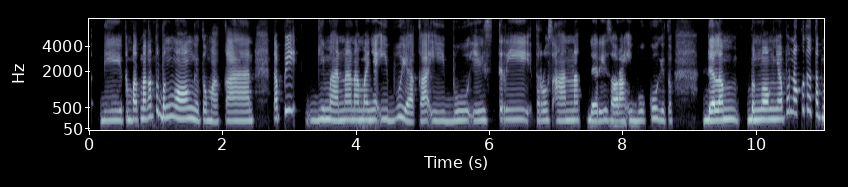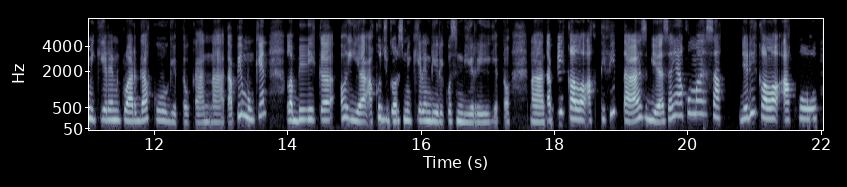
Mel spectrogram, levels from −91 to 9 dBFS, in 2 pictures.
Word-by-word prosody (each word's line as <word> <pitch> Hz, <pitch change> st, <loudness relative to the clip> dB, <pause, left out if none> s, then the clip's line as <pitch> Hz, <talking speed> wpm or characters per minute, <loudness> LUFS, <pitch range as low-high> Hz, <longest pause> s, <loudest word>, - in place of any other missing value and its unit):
di 205 Hz, +1 st, -4 dB
tempat 220 Hz, +2 st, -1 dB
makan 235 Hz, +4 st, +4 dB
tuh 275 Hz, -, -3 dB
bengong 250 Hz, -3 st, +4 dB
gitu, 205 Hz, -1 st, -4 dB
makan. 200 Hz, +1 st, 0 dB, 0.2 s
Tapi, 250 Hz, -, -1 dB, 0.2 s
gimana 210 Hz, +1 st, 0 dB
namanya 220 Hz, 0 st, +1 dB
ibu 230 Hz, +4 st, -4 dB
ya, 195 Hz, -5 st, +1 dB
Kak, 195 Hz, +3 st, 0 dB
ibu, 200 Hz, +1 st, -5 dB
istri, 220 Hz, +1 st, -3 dB
terus 205 Hz, +1 st, -3 dB
anak 210 Hz, +1 st, +1 dB
dari 195 Hz, -1 st, 0 dB
seorang 190 Hz, -2 st, +3 dB
ibuku, 205 Hz, +4 st, -4 dB
gitu. 200 Hz, -, -13 dB, 0.5 s
Dalam 215 Hz, +1 st, +6 dB
bengongnya 225 Hz, +1 st, +4 dB
pun, 395 Hz, +8 st, -7 dB
aku 360 Hz, +3 st, +1 dB
tetap 365 Hz, -, -3 dB
mikirin 220 Hz, -1 st, -3 dB
keluargaku, 205 Hz, 0 st, 0 dB
gitu 170 Hz, -1 st, -11 dB
kan. 170 Hz, +1 st, -7 dB
Nah, 175 Hz, -1 st, -4 dB
tapi 315 Hz, +2 st, 0 dB
mungkin 290 Hz, +5 st, -1 dB, 0.3 s
lebih 220 Hz, +2 st, 0 dB
ke 215 Hz, 0 st, +3 dB, 0.2 s
"Oh, 245 Hz, -, -1 dB
iya 200 Hz, -7 st, +1 dB
aku 205 Hz, +7 st, -3 dB
juga 200 Hz, -2 st, -1 dB
harus 205 Hz, -, -2 dB
mikirin 200 Hz, -1 st, -2 dB
diriku 190 Hz, 0 st, -4 dB
sendiri," 175 Hz, -2 st, -4 dB
gitu. -, -, -10 dB, 0.3 s
Nah, 175 Hz, -1 st, +3 dB
tapi 355 Hz, -, -2 dB
kalau 230 Hz, -, +5 dB
aktivitas, 230 Hz, -, +1 dB
biasanya 215 Hz, +10 st, 0 dB
aku 360 Hz, +3 st, -6 dB
masak. 335 Hz, -7 st, 0 dB, 0.2 s
Jadi, 255 Hz, +11 st, -1 dB
kalau 245 Hz, -6 st, +5 dB
aku 235 Hz, +2 st, +1 dB
215 Hz, 145 wpm, -23 LUFS, 200-235 Hz, 0.5 s, Dalam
